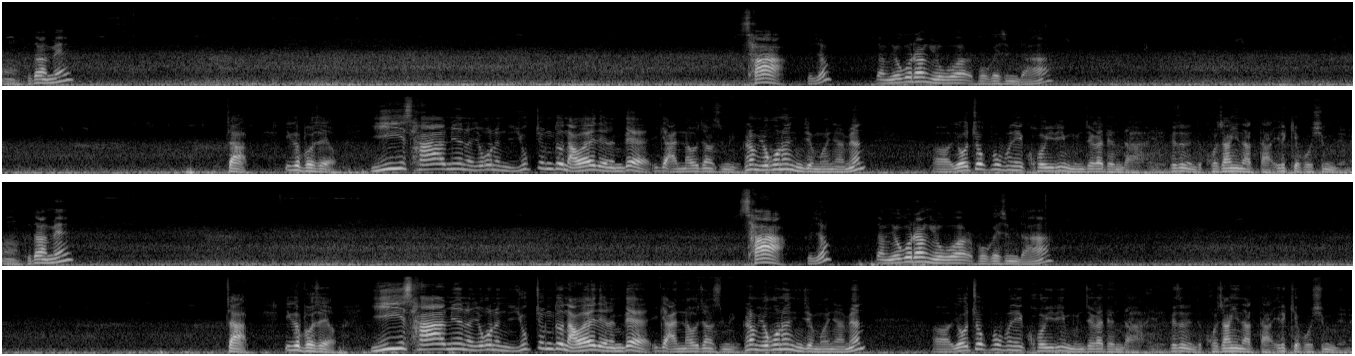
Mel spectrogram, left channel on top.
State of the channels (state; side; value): normal; both; correlation 0.52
